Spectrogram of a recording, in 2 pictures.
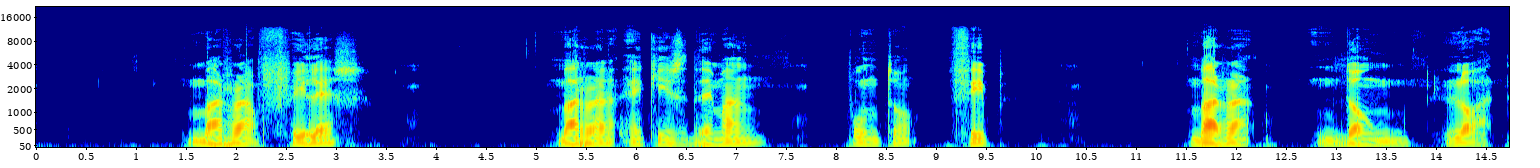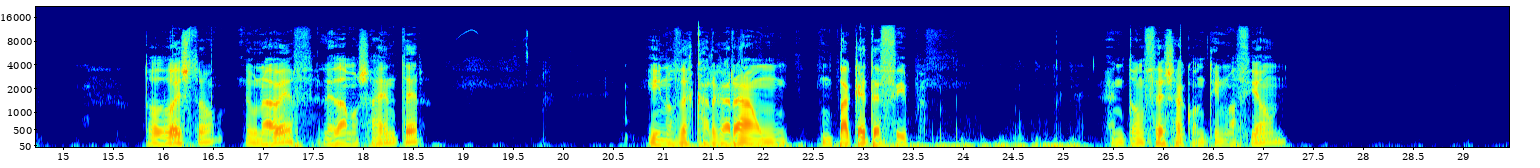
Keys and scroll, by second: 2.4-8.3 typing, 10.1-11.7 typing.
